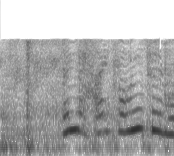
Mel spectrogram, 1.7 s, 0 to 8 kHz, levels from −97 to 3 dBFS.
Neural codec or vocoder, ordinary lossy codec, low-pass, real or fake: codec, 16 kHz, 0.8 kbps, ZipCodec; AAC, 16 kbps; 7.2 kHz; fake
